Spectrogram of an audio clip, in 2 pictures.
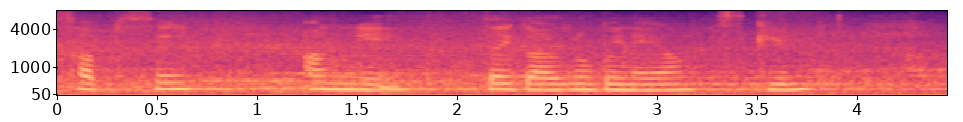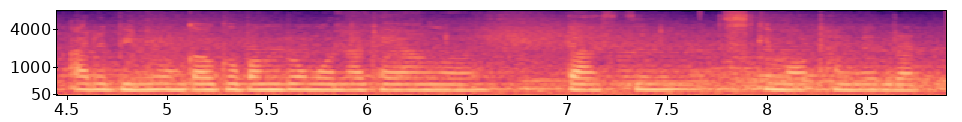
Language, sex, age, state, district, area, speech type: Bodo, female, 18-30, Assam, Chirang, urban, spontaneous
